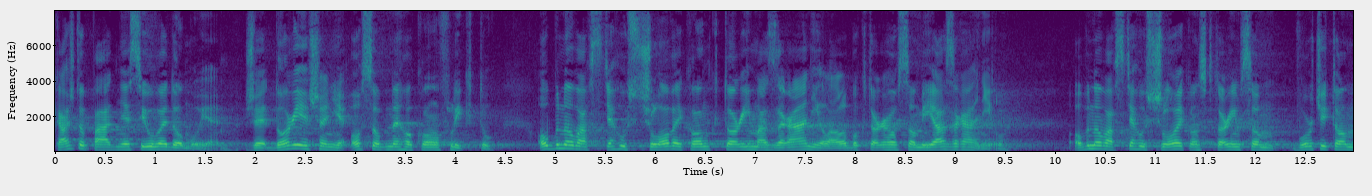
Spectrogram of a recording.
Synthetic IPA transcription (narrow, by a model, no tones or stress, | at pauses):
kaʒd̪ɔpaːd̪ɲɛsiuʋɛd̪ɔmṵjɛ̰m | ʒɛd̪ɔɾɪɛʃɛɲɪɛʔɔsɔbnɛːɦɔkɔnflikt̪ṵ | ʔɔbnɔʋafscaɦust͡ʃlɔʋɛkɔmkt̪ɔɾiːmazɾaɲilalɛbɔkt̪ɔɾɛːɦɔsɔmjazɾaɲḭl | ʔɔ̰bnɔʋafscaɦust͡ʃlɔʋɛkɔmskt̪ɔɾiːmsɔmvuɾt͡ʃit̪ɔm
